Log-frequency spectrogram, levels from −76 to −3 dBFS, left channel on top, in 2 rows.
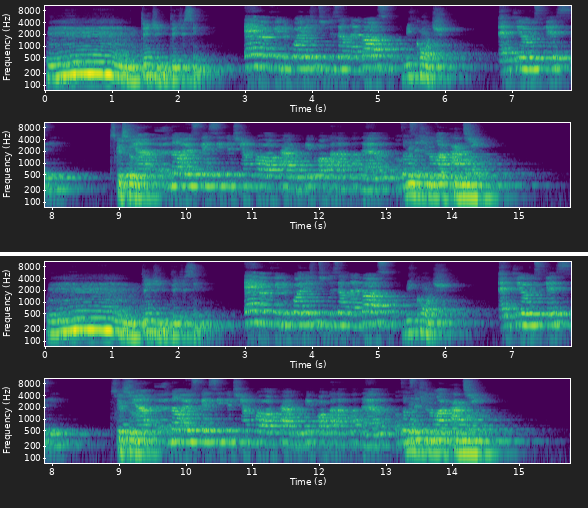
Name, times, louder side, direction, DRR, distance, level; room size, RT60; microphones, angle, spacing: voice 1, 0.0-2.3 5.4-6.0 8.9-9.3 13.3-14.4, left 1 dB, 65° left, 0 dB, 0.4 m, -18 dB
voice 2, 3.0-5.2 6.8-8.1 8.9-14.4, equal, 5° right, -8 dB, 0.9 m, -22 dB
3.7 x 2.8 x 2.5 m, 1.5 s
head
